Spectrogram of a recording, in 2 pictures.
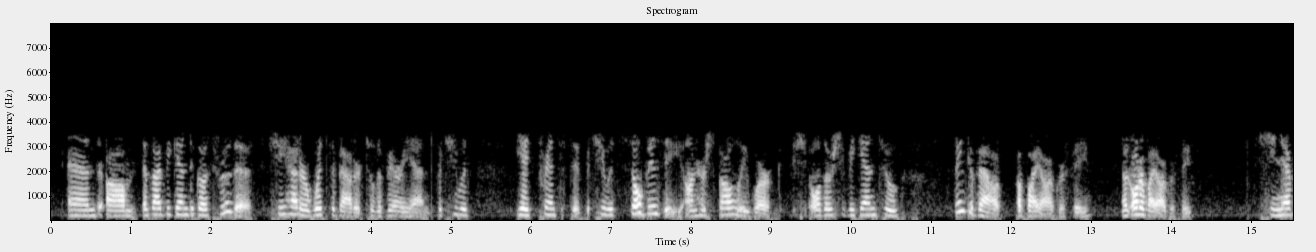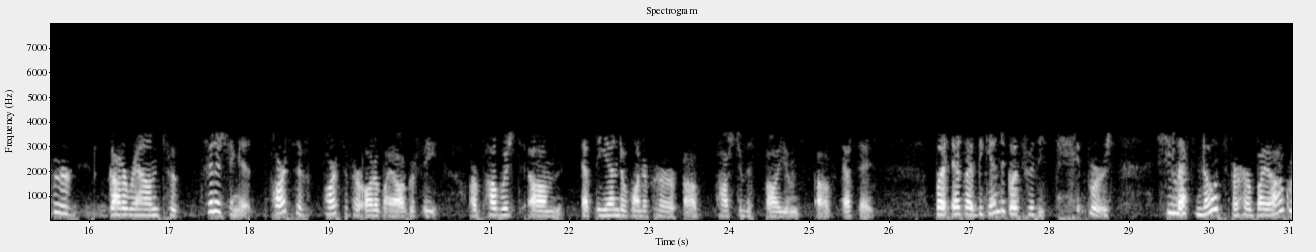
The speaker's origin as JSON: {"language": "English", "country": "United States", "said": "I'm not a scholar, and I'm American, and I'm a woman."}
